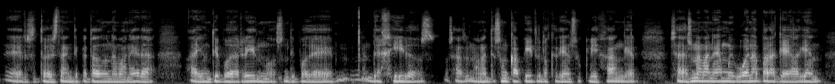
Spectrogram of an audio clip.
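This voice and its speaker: Man, mid-pitched, husky, gravelly creak, interview guest explaining. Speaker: podcast guest, scriptwriter and fiction podcast creator.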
